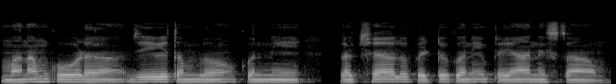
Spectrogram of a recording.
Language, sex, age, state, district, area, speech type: Telugu, male, 18-30, Andhra Pradesh, Kurnool, urban, spontaneous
